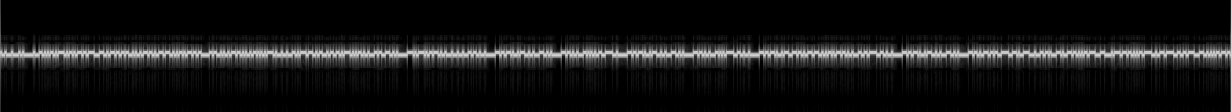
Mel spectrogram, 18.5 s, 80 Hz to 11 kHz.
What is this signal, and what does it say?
RTTY, about 45.45 baud. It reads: (USED ON LF AND VLF FREQUENCIES), 170 HZ, 425 HZ, 450 HZ AND 850 HZ, ALTHOUGH SOME STATIONS
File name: fsk170 / teletype-RTTY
